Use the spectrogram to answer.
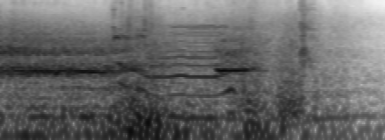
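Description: A car skidding with its handbrake pulled, tires letting out a loud, wavering squeal that dips in pitch over a low vehicle rumble, then fades away toward the end.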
